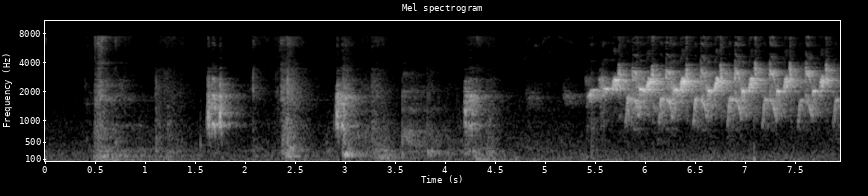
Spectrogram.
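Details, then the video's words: Yellow-vented bulbul in a 'ropel' rolling song used as a lure for silent birds; several harsh clattering knocks and rustles first, then a rapid, continuous bubbling run of liquid notes to the end. "Trucukan Kebo Gacor Ropel Panjang Pancingan Burung Buka Suara"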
